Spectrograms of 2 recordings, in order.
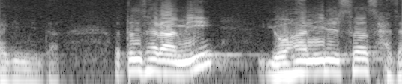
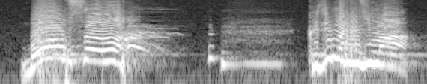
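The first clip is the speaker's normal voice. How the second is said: much higher, louder mock outrage; mock indignant retort; 10 semitones higher, 3 dB louder than usual. Preacher acting out how we'd rebuke the woman, mock outraged. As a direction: snap back as if catching a liar, hammed-up. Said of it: "이러고 싶잖아요".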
